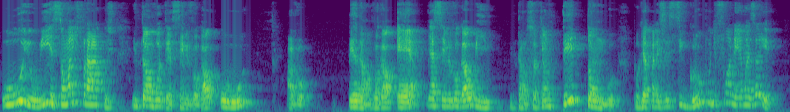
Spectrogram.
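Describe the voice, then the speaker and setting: A man's voice: fairly high pitch, sing-song, moderate pace. A man teaching a grammar lesson, explaining step by step and checking in with his listeners. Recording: echoey room, dull lo-fi sound.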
